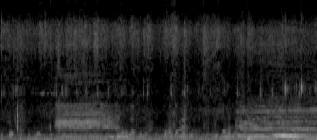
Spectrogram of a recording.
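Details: Bull-racing cattle from a karapan sapi team give two long moos that bend downward in pitch, one early and one near the end, over steady music and a murmur of people.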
